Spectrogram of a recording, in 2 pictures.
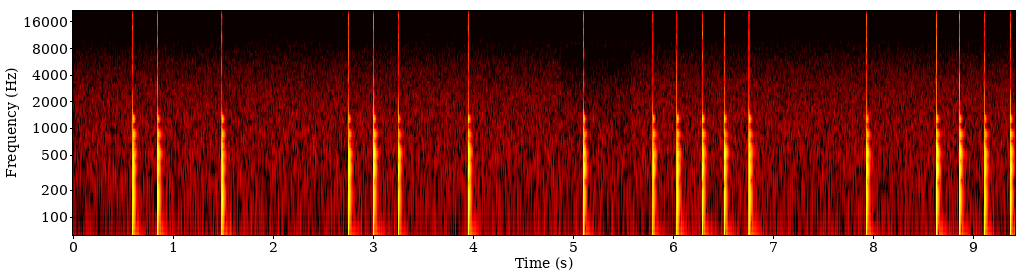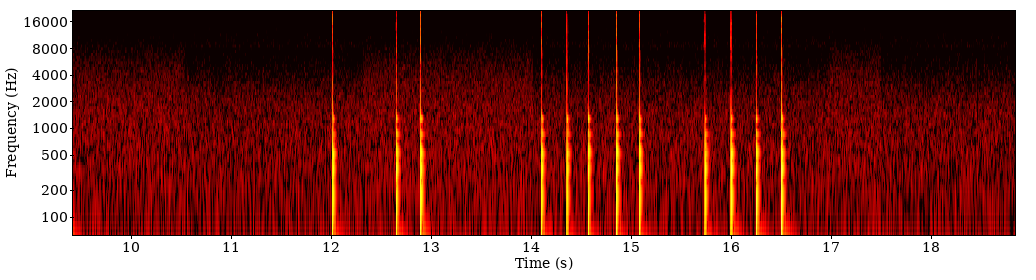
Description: Tap code, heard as knocks on wood, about 4 knocks a second. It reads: FLED BY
